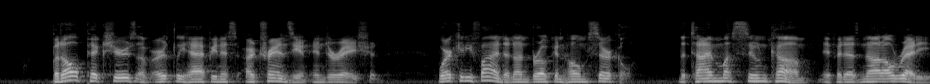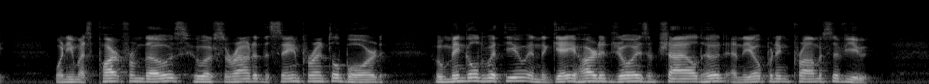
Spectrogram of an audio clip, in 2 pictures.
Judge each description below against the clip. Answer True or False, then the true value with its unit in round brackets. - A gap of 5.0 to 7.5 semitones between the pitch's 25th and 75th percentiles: False (3.2 semitones)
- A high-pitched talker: False (130 Hz)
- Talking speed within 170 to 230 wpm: True (185 wpm)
